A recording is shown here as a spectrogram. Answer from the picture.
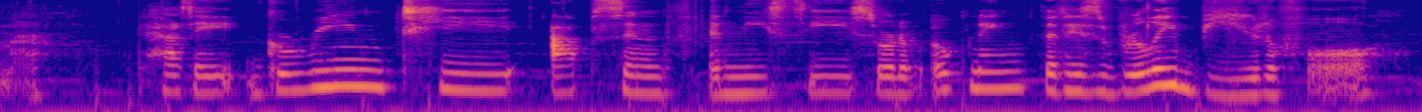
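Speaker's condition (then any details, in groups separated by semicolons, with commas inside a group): No condition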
